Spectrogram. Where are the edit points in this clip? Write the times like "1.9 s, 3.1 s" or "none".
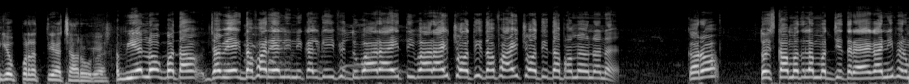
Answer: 1.1 s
